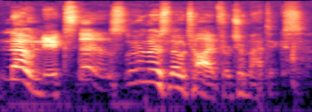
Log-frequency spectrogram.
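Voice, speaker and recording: A man voicing a fat, smug male circus crime boss with a drawn-out, self-amused delivery in a story reading. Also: high voice, huge pitch swings, fairly bright tone, pitched above the performer's own voice, exaggerated voice. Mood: uneasy.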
